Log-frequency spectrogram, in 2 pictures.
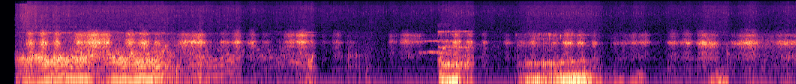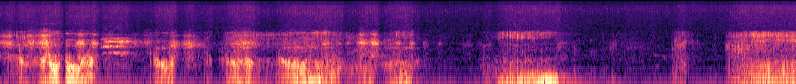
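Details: Low rumbling and gurgling bursts from a dog's belly: ordinary stomach growling (borborygmi).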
